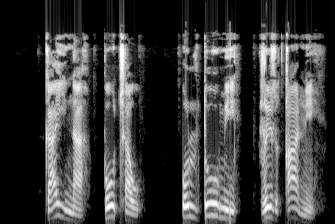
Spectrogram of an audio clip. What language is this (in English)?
Yauyos Quechua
